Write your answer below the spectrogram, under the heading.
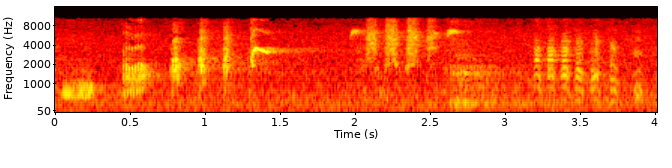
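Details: Lyrebird in varied song: a low hooting note, then sharp clicks and chips, a short whistle, and later runs of rapid squeaky pulses repeated in clusters.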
